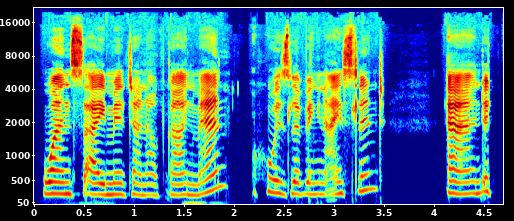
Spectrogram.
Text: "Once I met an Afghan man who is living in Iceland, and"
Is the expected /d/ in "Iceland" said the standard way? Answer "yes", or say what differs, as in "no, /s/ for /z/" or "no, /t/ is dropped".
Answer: yes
